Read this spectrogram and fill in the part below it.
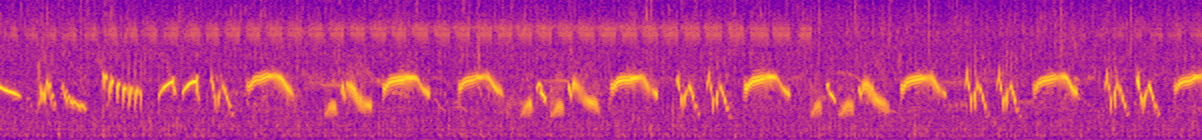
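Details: Javan bush lark in a simple aviary pours out a rich song of arched, rising-and-falling whistled notes and quick doubled chirps in an unbroken sequence, with a faint steady high whine behind.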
